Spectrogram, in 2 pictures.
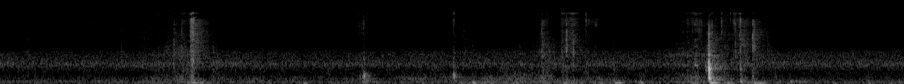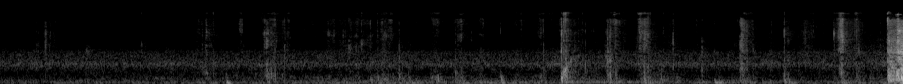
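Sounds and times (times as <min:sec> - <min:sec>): packaging clicks and rustles: 0:10.9 - 0:18.0.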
